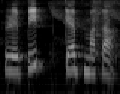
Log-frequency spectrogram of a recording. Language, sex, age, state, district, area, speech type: Assamese, female, 30-45, Assam, Lakhimpur, rural, read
